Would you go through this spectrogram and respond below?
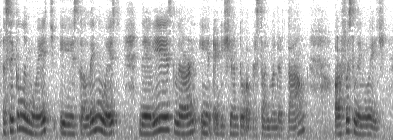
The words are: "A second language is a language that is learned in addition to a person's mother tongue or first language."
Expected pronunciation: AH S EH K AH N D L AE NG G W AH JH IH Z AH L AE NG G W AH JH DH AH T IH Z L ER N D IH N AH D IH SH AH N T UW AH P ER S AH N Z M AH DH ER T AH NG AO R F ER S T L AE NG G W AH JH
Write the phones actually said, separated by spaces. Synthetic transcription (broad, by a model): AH S EH K AH N D L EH NG G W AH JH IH S AH L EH NG G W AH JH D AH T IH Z L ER N IH N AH D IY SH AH N T UW AH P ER S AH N M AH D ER T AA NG AO R F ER S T L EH NG G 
